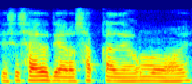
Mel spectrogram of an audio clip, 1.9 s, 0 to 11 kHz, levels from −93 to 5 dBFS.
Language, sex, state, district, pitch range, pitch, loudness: Chakma, male, Tripura, Dhalai, 145-160 Hz, 150 Hz, -17 LUFS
